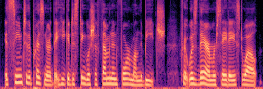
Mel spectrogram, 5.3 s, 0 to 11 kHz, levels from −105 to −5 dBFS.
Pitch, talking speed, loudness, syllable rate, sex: 185 Hz, 240 wpm, -16 LUFS, 6.7 syllables/s, female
